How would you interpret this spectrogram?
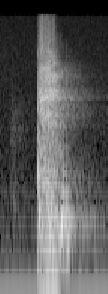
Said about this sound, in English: I don't want to cough into the microphone because that would be very loud.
